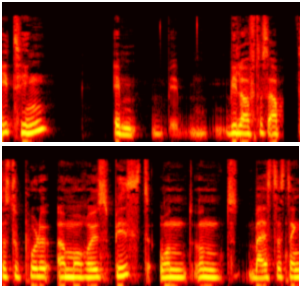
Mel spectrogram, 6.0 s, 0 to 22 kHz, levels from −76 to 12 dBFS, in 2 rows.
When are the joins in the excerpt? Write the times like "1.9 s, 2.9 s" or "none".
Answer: 2.8 s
